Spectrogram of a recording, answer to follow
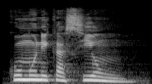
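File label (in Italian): "cumunicasiun", dialect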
